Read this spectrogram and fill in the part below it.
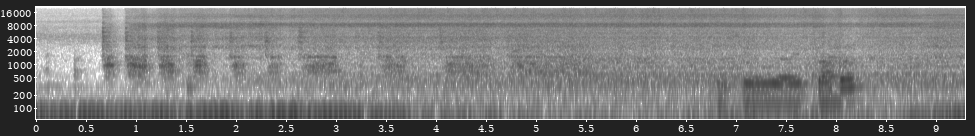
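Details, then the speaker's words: Saab 9-5 Aero converted to rear-wheel drive, turbo system pressure-tested with a compressor and gauge: sharp rushing hiss spurting on each pressure feed, then steadying, air blowing straight out the underside of a charge-pipe joint. Major boost leak. "So, there is a major leak somewhere. I'm sorry about the filming, but it's not easy. Yeah. On the under side right here, it's blowing straight out. This is not like a small leak."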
